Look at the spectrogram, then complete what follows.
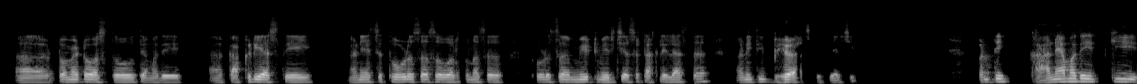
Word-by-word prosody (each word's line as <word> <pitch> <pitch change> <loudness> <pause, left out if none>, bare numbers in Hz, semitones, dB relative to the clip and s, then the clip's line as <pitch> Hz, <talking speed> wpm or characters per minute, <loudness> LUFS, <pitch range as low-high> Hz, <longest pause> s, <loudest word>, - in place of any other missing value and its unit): अ, 100 0 -4
tomato 115 0 +4
असतो, 110 0 +2
त्यामध्ये 100 -1 0 0.3
अ, 100 - -12
काकडी 120 +4 +2
असते 110 -1 0 0.6
आणि 105 +1 -3
असं 105 - -6
थोडंसं 115 +1 +3
असं 115 - +1
वरतून 110 0 -1
असं 110 0 0 0.4
थोडंसं 115 0 0
मीठ 115 0 0
मिरची 110 0 0
असं 110 - -6
टाकलेलं 105 +1 -1
असतं 130 +5 -7 0.3
आणि 110 +2 -2
ती - - -2
भेळ - - +8
असते - - -13
ती - - -7
अशी. - - -13 1.2
पण 115 - -3
ती 135 -1 +3 0.2
खाण्यामध्ये 135 +5 +3
इतकी 130 -2 -1
110 Hz, 155 wpm, -26 LUFS, 105-115 Hz, 1.2 s, भेळ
